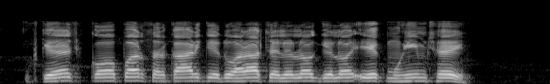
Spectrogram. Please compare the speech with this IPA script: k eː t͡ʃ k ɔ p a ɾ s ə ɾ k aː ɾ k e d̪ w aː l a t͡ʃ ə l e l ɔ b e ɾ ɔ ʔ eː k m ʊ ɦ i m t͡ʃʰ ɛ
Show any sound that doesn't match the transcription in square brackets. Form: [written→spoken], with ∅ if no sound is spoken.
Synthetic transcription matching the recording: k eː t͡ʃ k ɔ p [a→ə] ɾ s ə ɾ k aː ɾ k e d̪ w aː [l→ɾ] a t͡ʃ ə l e l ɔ [b→ɡ] e [ɾ→l] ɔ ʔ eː k m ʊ ɦ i m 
